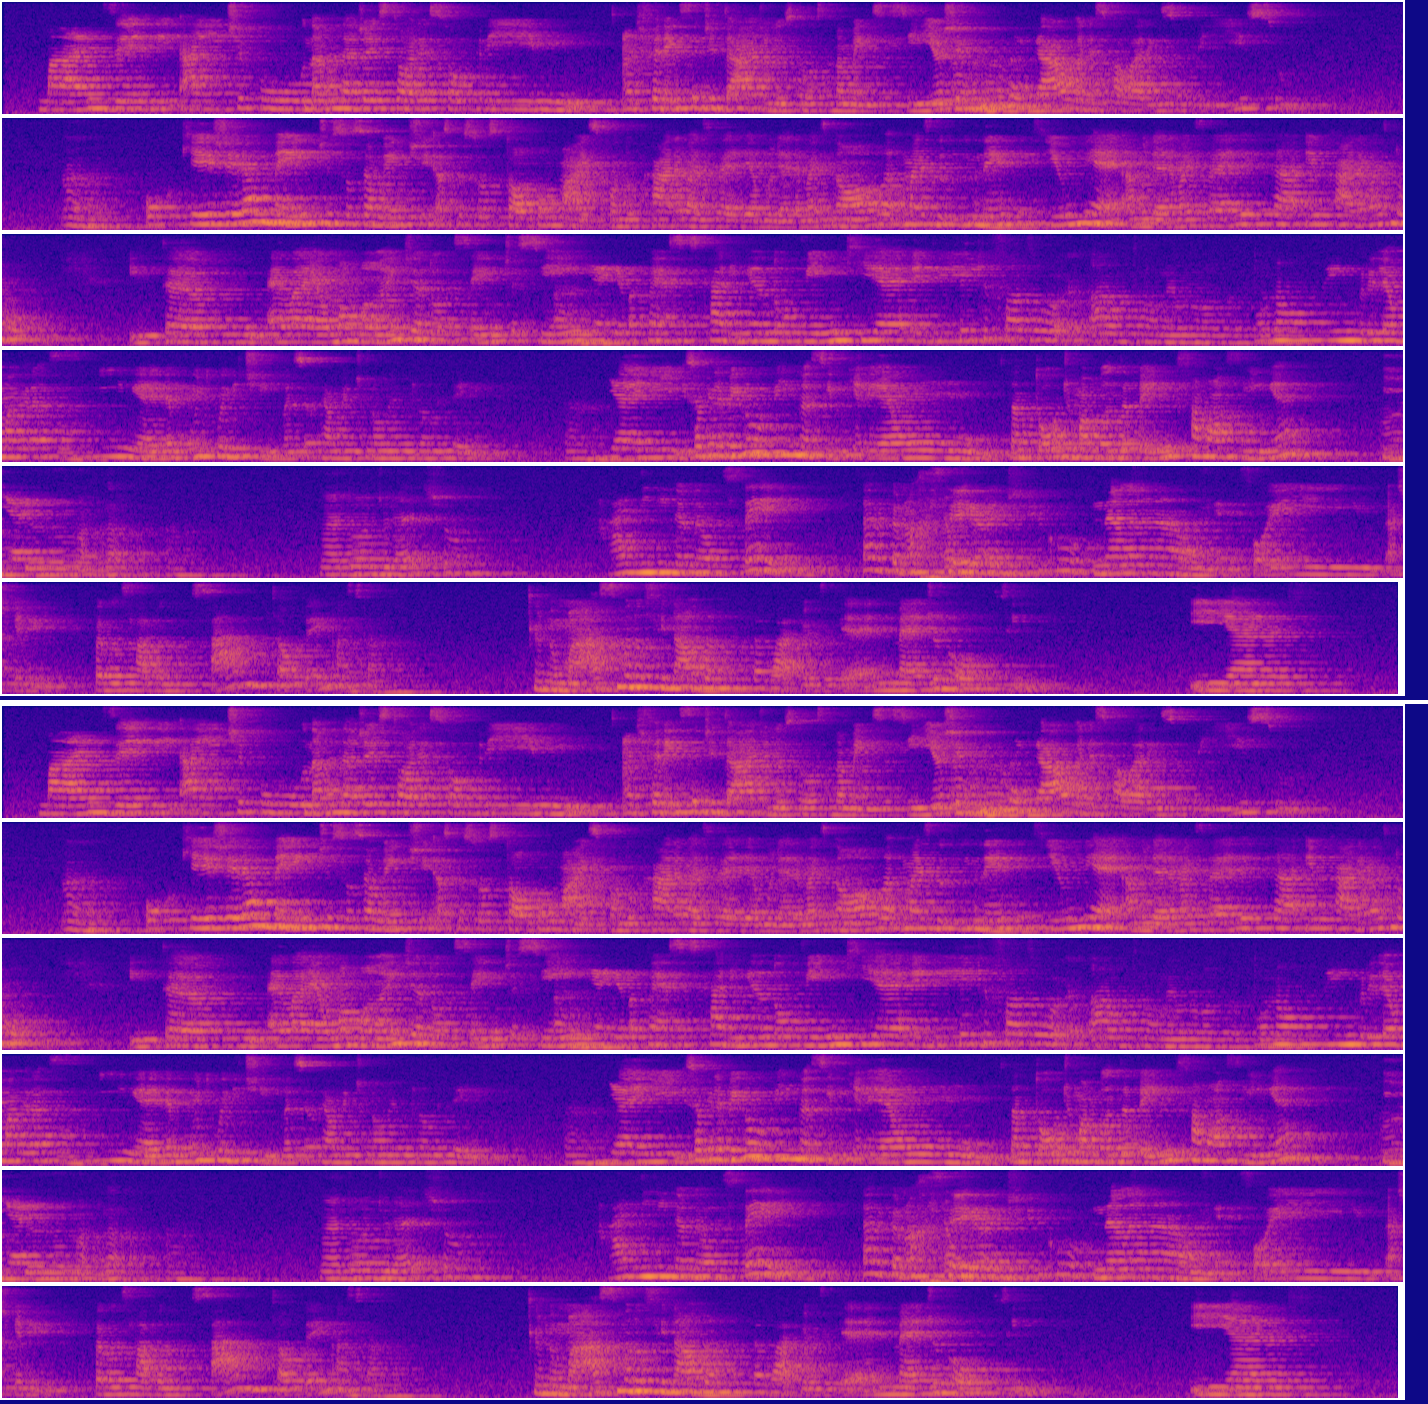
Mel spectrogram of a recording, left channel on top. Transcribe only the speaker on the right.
Aham,
aham,
é.
ah,
Aham.
Quem que faz o... Ah, tu não lembra o nome do ator,
né?
Nada.
Aham.
Ai,
piorou
agora. Não, ah, não é do One Direction?
É um filme antigo
ou é um
filme
novo?
Ah, tá.
Ah.
E,
a... his-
